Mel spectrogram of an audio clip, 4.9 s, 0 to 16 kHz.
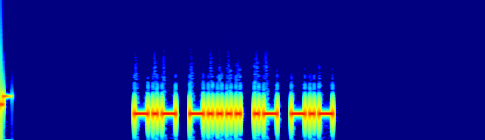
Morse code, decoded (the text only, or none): K6AK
